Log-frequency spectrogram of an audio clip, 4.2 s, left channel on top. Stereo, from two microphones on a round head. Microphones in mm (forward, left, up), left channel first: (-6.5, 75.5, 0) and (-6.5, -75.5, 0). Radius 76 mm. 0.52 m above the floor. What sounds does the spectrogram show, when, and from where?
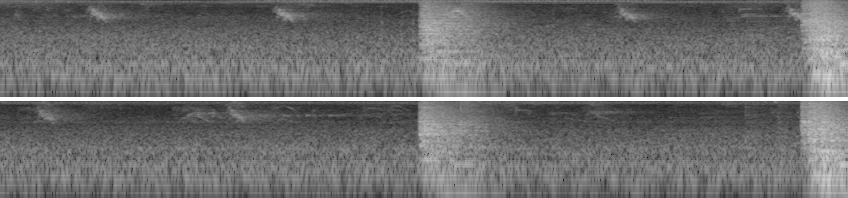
2.1 s a door slam: 40° right (ahead or behind), 1.2 m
